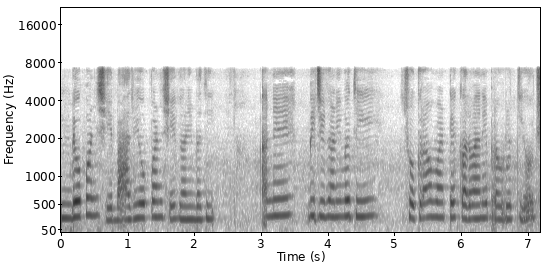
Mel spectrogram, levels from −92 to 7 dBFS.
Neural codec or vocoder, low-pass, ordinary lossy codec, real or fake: codec, 16 kHz in and 24 kHz out, 1.1 kbps, FireRedTTS-2 codec; 7.2 kHz; none; fake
